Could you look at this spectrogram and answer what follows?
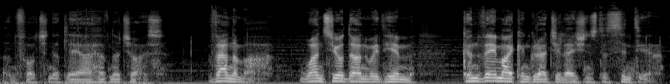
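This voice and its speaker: An actor playing a courteous, scheming middle-aged Imperial ambassador in a fantasy game, formal and politely menacing. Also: male voice, medium pitch, animated, moderate pace, fairly bright tone, slightly rough, faint music behind. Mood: smugly menacing. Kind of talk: scripted fantasy game dialogue.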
